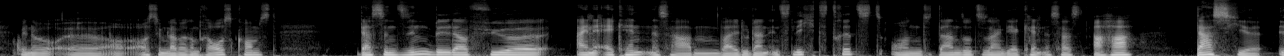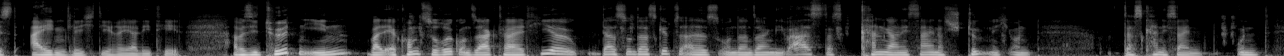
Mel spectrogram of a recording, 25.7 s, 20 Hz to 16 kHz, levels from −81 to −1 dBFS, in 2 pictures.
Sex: male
